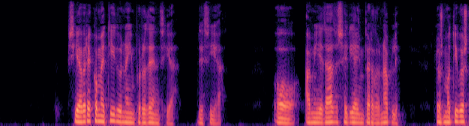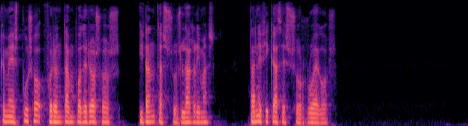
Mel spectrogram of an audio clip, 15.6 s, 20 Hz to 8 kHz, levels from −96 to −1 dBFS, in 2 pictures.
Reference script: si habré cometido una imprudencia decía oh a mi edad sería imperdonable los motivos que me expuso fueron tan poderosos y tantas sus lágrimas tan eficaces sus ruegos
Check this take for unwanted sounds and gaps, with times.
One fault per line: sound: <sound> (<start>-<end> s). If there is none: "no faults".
no faults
